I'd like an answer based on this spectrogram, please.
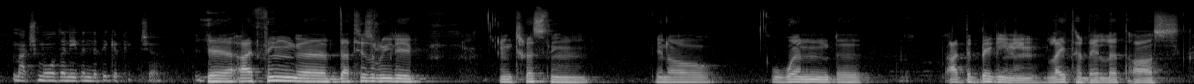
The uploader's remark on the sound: This event was presented in partnership with PEN Melbourne. It was recorded on Tuesday 14 November 2023 at The Wheeler Centre.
